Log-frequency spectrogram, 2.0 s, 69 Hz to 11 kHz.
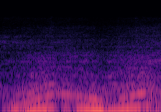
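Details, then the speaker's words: Honda Element exhaust about six months after replacing a stolen catalytic converter with a cheap aftermarket cat and new O2 sensors: low, smooth rumble swelling briefly with throttle, no drone or rattle; quiet and normal. "so it sounds like super quiet not droney super happy"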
